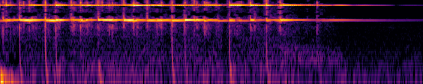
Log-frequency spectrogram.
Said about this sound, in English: But I was going to say, I texted him one more time, and I gave the bell one more shot. This bell is killing me. It's so lame. This is a bell. All right, we'll try it for the last time.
